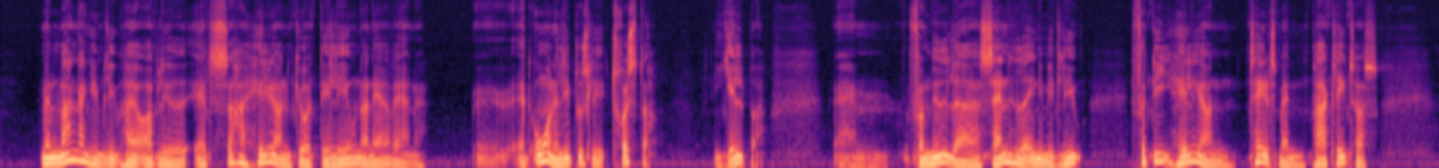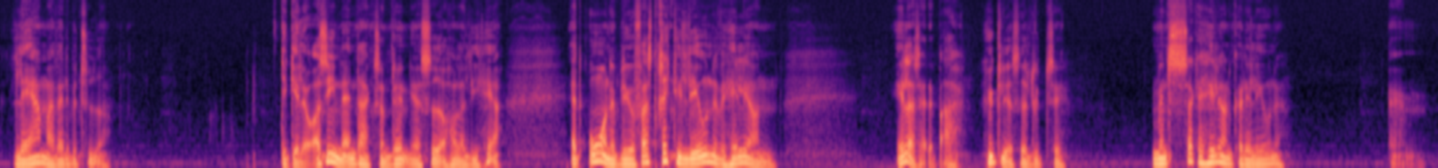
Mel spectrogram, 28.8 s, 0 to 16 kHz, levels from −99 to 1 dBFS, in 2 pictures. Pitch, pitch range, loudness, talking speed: 115 Hz, 100-130 Hz, -19 LUFS, 165 wpm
